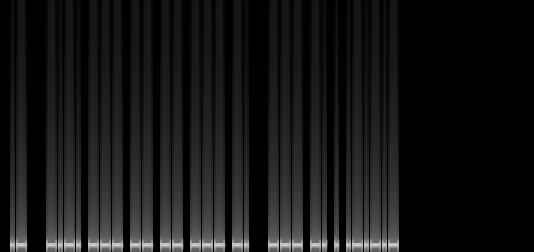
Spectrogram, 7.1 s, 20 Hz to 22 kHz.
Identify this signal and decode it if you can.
Morse code, heard as a keyed tone, about 32 wpm, 700 Hz. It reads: A COMMON ONE.
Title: Sentences from Top 1000 Words - Review Part 4 - 30wpm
